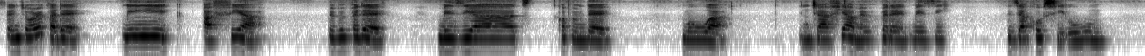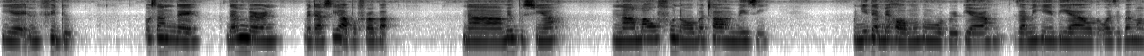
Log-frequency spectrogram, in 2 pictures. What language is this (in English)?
Akan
